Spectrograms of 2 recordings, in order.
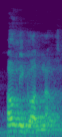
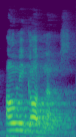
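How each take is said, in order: First: Said in the usual way. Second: ONLY said high and loud; stress on ONLY. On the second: Shown as a demonstration. Preacher stressing that only God knows, ONLY loud. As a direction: lift the word only up.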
